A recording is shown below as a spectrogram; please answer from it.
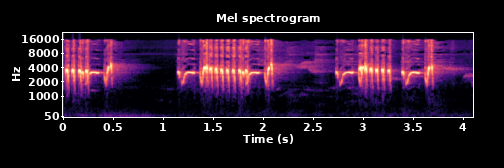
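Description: A female prinia gives three bursts of rapid, high, chattering notes, each about a second long and ending in a quick buzzy trill.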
